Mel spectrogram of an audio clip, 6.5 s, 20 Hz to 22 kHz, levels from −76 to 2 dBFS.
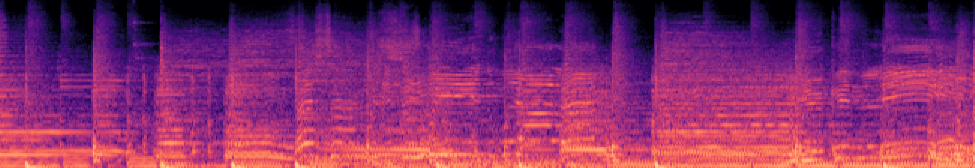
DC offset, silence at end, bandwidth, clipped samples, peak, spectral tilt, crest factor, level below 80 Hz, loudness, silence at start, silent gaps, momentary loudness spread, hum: under 0.1%; 0 s; over 20 kHz; under 0.1%; 0 dBFS; -5.5 dB/octave; 14 dB; -20 dBFS; -14 LUFS; 0 s; none; 4 LU; none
